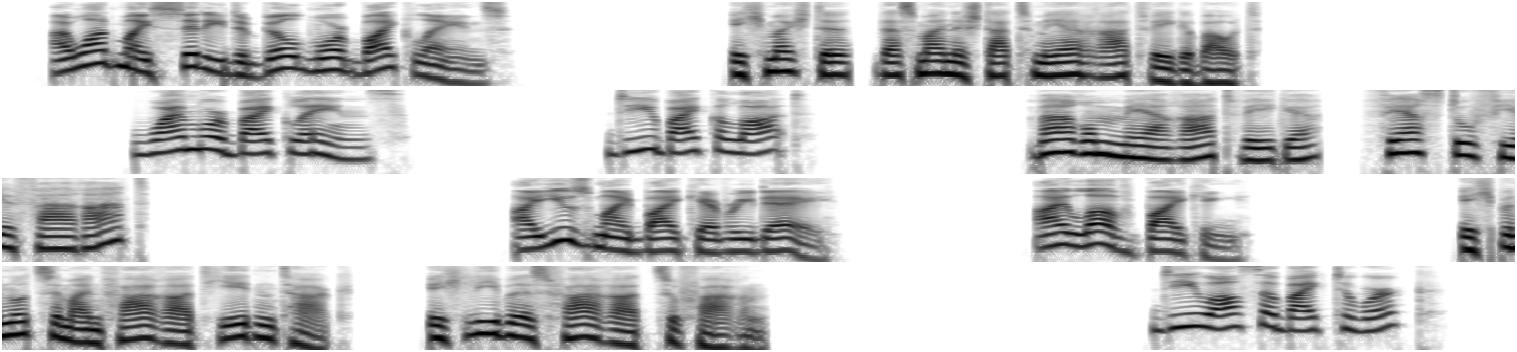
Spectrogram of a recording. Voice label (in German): Dialog mit Uebersetzungen; Fahrrad fahren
